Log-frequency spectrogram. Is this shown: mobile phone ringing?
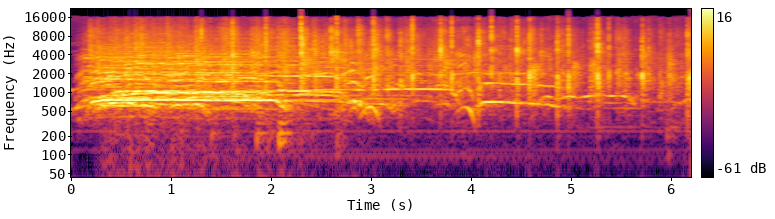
no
